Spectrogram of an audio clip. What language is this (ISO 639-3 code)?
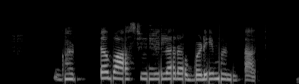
mar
